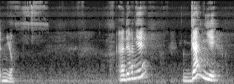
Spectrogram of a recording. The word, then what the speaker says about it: gagner: Gagner. Gagner. Fais pause. Alors, dans gagner, combien de syllabes? Gagner. 2 syllabes. Dans quelle syllabe j'entends le son gne? Gagner. Oui, j'entends le son gne dans la 2e syllabe.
